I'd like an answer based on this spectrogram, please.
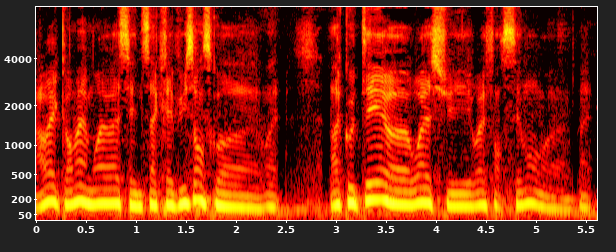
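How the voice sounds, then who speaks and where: Here a man with a highish voice speaks at an ordinary speed, making relaxed ham radio conversation that drifts into fixing technical problems. His delivery is halting and repetitive, and the signal crackles with static and noise.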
